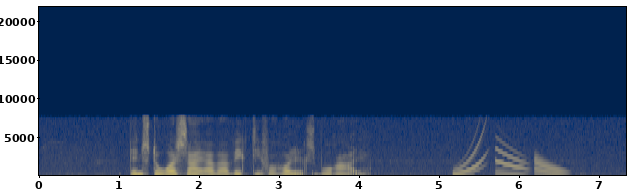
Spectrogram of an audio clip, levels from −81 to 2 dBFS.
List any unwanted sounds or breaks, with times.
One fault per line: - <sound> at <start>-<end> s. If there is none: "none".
- chirp at 5.2-6.7 s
